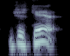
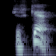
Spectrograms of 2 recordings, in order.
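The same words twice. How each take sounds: First: Quietly, "can't" rising; soft aside. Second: Softer still, "can't" rising; soft echo. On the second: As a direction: repeat it under your breath. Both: Shown as a demonstration.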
